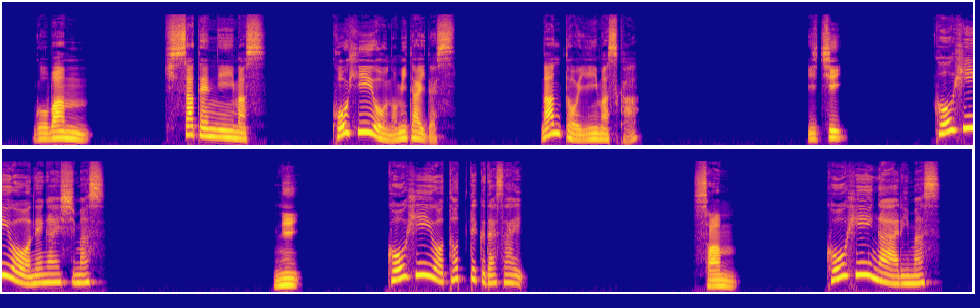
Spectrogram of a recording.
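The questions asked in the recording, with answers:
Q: 喫茶店にいます。コーヒーを飲みたいです。何と言いますか ?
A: 1: コーヒーをお願いします。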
